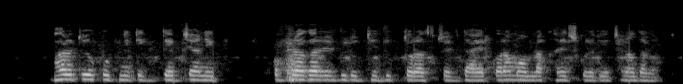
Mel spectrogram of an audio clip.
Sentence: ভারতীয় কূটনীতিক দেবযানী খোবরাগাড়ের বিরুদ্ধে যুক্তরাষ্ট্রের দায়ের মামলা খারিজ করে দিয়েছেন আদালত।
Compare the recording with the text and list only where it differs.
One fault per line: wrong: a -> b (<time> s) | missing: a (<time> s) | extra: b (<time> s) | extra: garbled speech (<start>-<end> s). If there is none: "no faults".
extra: করা (5.0 s)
